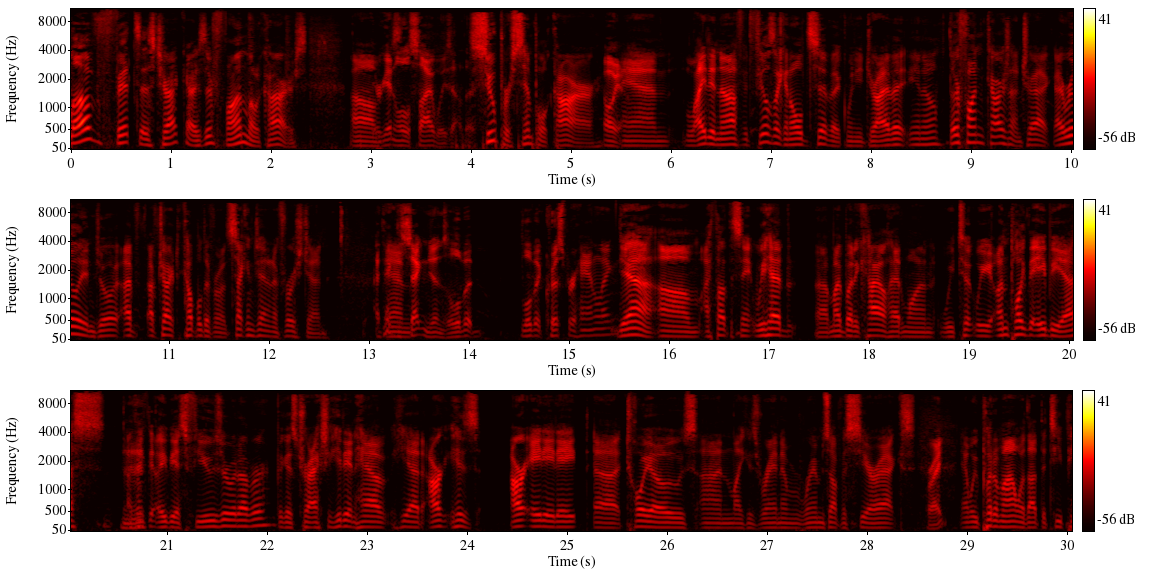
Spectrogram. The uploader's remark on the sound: Live at West Michigan Honda Meet 16. It was a cloudy day in Michigan.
